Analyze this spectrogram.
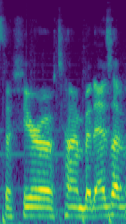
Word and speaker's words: Fearo: And then I was like, Fearo rhymes with hero.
